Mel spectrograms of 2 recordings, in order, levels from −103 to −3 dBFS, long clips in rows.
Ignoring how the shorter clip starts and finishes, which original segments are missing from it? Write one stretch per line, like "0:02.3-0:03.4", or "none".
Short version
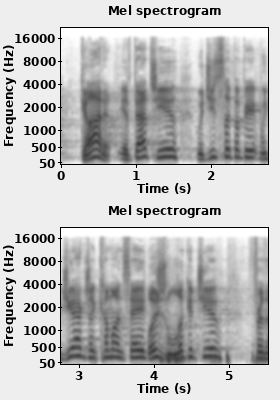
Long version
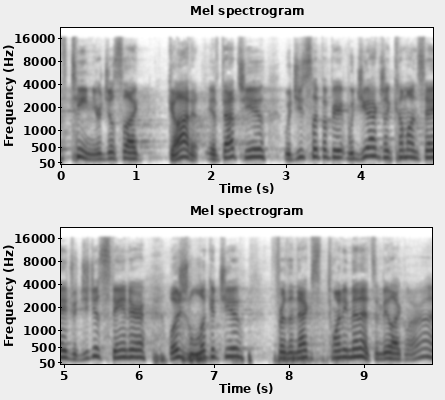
0:05.1-0:06.4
